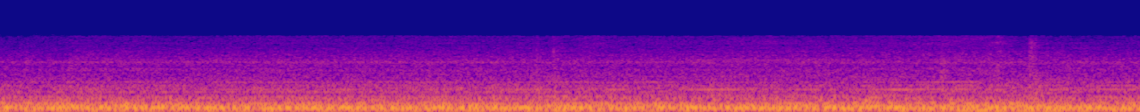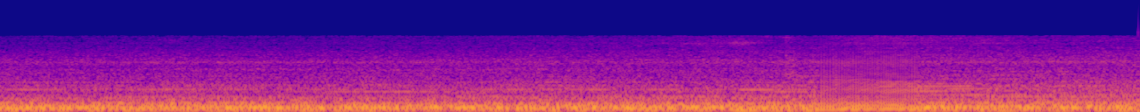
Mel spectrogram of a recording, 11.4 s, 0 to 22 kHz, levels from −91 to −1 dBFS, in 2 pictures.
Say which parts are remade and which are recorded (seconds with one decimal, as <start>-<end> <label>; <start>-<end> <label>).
0.0-9.8 recorded; 9.8-10.3 remade; 10.3-11.4 recorded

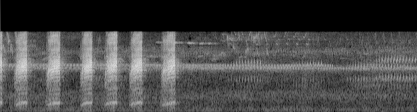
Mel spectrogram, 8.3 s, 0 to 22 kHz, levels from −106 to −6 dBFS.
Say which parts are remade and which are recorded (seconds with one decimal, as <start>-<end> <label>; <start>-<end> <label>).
0.0-1.1 remade; 1.1-1.9 recorded; 1.9-4.5 remade; 4.5-7.1 recorded; 7.1-8.3 remade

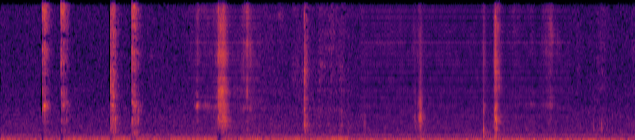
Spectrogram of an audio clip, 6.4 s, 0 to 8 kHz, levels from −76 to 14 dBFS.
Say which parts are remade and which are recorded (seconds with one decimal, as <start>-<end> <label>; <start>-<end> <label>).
0.0-1.9 recorded; 1.9-2.6 remade; 2.6-3.6 recorded; 3.6-5.7 remade; 5.7-6.4 recorded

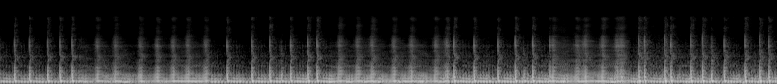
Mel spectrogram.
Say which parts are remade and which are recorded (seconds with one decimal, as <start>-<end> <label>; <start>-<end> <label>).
0.0-0.8 recorded; 0.8-2.1 remade; 2.1-3.3 recorded; 3.3-4.5 remade; 4.5-5.5 recorded; 5.5-6.3 remade; 6.3-7.8 recorded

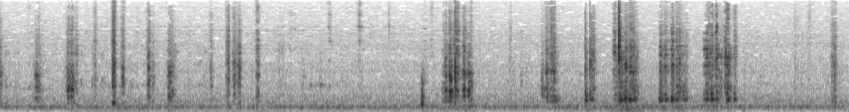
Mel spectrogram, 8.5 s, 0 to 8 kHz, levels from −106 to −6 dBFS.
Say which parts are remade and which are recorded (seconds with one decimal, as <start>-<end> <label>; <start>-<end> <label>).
0.0-0.7 recorded; 0.7-4.8 remade; 4.8-8.5 recorded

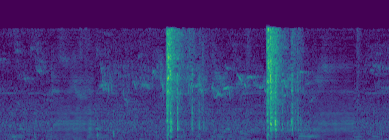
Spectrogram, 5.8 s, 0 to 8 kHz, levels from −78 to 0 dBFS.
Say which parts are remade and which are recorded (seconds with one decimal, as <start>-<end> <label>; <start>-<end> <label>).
0.0-0.8 recorded; 0.8-1.4 remade; 1.4-4.7 recorded; 4.7-5.3 remade; 5.3-5.8 recorded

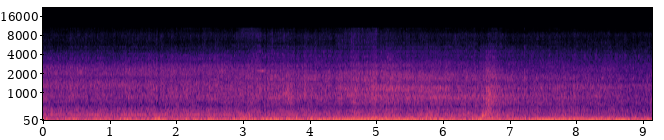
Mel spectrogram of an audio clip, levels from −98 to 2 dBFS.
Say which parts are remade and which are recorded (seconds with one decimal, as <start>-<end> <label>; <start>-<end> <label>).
0.0-9.1 recorded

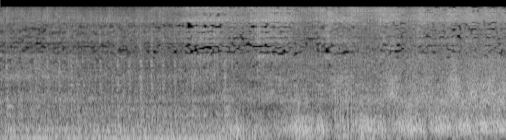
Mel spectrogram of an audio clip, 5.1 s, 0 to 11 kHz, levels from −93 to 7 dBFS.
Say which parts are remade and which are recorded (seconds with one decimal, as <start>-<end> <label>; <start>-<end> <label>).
0.0-1.5 remade; 1.5-3.1 recorded; 3.1-3.9 remade; 3.9-5.1 recorded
